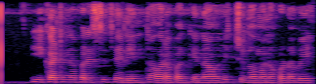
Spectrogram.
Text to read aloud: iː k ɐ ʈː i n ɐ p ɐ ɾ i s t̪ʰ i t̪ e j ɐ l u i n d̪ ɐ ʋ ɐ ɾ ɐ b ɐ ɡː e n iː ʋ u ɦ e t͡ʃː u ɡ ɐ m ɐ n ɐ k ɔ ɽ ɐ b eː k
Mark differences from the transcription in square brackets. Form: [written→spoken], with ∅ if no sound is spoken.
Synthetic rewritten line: iː k ɐ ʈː i n ɐ p ɐ ɾ i s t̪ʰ i t̪ [e→i] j ɐ l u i n [d̪→t̪] ɐ ʋ ɐ ɾ ɐ b ɐ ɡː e n [iː→aː] ʋ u ɦ e t͡ʃː u ɡ ɐ m ɐ n ɐ k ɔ ɽ ɐ b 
